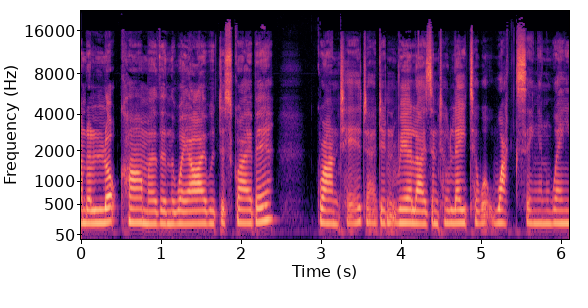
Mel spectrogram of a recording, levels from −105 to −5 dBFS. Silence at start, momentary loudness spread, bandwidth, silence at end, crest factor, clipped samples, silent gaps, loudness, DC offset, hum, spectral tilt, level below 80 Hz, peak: 0 s; 7 LU; 19 kHz; 0 s; 18 dB; under 0.1%; none; -25 LUFS; under 0.1%; none; -4.5 dB/octave; -70 dBFS; -6 dBFS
